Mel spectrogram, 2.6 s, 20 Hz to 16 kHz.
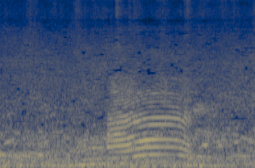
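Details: Dairy cow of improved breed at Aftabganj haat, Dinajpur, 17 June 2025; one clear harmonic moo of nearly a second, rising then dropping, over low market chatter.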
